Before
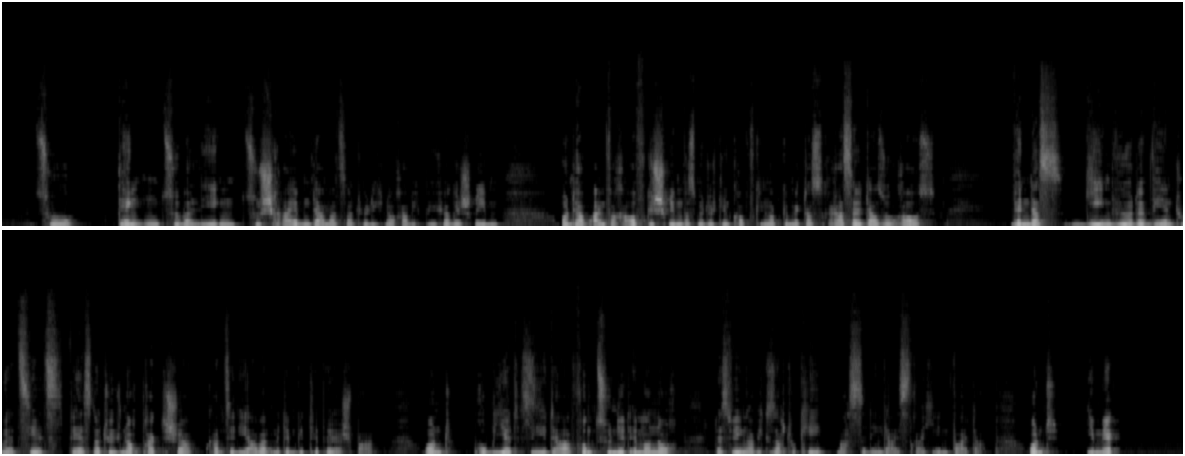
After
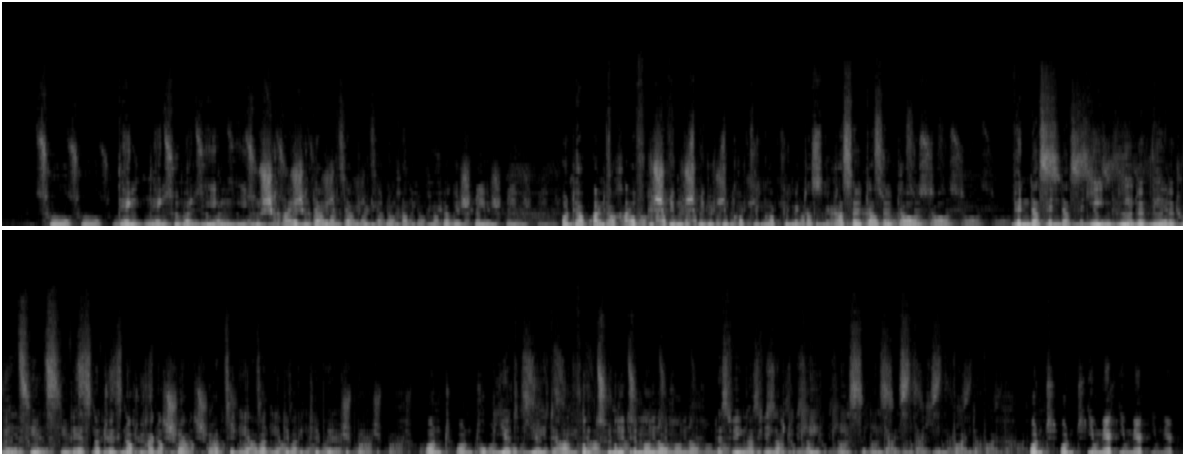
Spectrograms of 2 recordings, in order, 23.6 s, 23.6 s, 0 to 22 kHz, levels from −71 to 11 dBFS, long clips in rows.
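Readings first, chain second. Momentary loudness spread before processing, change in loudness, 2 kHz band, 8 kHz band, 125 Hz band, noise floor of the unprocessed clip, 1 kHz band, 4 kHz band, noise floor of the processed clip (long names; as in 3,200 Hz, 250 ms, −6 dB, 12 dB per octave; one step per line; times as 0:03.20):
11 LU, +1.0 dB, +1.0 dB, +1.0 dB, +1.0 dB, −62 dBFS, +1.5 dB, +1.5 dB, −50 dBFS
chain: feedback echo with a swinging delay time 309 ms, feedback 33%, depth 134 cents, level −5.5 dB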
